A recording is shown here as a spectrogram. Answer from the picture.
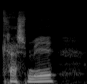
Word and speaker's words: KSHMR: marshmallow it's like ks i was like cashmere they pronounced that kshmr uh skrillex w w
